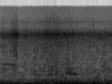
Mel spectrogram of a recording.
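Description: Low, steady wind rumble on the microphone, with a faint, steady high-pitched insect drone and snatches of distant voices.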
